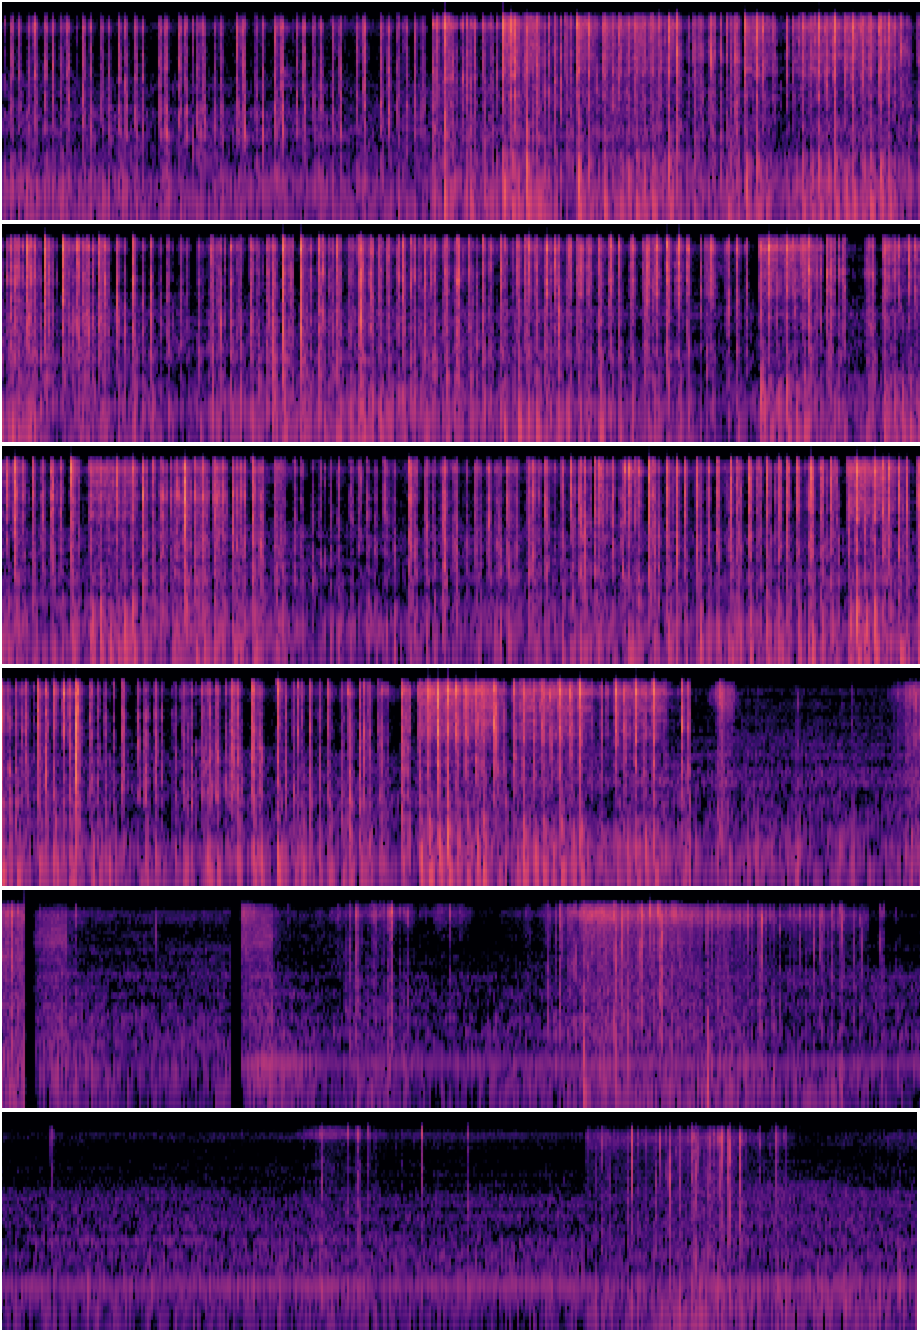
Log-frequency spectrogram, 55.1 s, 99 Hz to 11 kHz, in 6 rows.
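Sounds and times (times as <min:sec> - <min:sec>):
keyboard typing: 0:00.0 - 0:34.4, 0:51.8 - 0:53.8.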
